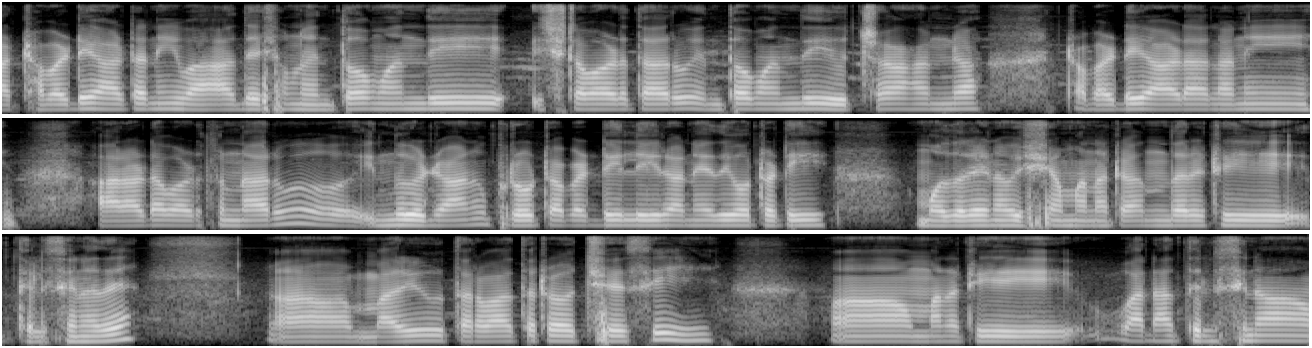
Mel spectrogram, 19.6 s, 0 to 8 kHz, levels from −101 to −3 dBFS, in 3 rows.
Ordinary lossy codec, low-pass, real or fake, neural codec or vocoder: none; 7.2 kHz; real; none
